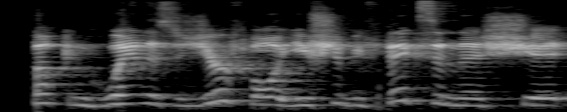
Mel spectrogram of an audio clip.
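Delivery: angry, blaming yell. In character in the water, blaming gwen for the hole: yelling at gwen. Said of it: "I am gonna yell".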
